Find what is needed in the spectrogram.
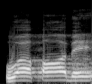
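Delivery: "ওয়া কবে" with the ব bounced downward; downward qalqala. Shown as a demonstration. Teacher modelling "ওয়া কবে" for learners, downward qalqala. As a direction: push the end of "ওয়া কবে" into a short e. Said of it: "নিচের দিকে ধাবিত করে কলকলা".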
